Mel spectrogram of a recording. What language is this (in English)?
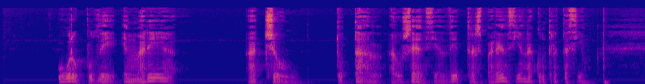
Galician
